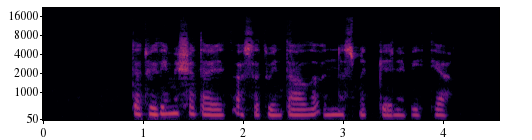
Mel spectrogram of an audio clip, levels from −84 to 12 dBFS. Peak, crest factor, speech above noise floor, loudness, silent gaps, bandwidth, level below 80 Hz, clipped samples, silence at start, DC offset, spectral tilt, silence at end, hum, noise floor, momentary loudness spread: -18 dBFS; 22 dB; 40 dB; -39 LUFS; none; 16 kHz; -78 dBFS; under 0.1%; 0.9 s; under 0.1%; -3.5 dB/octave; 0.5 s; none; -80 dBFS; 13 LU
